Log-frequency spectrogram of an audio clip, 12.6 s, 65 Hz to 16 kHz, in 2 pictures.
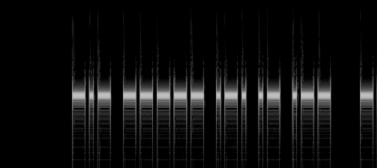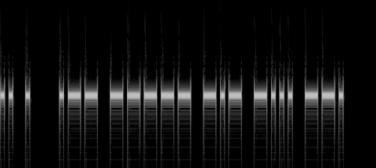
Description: Morse code, heard as a keyed tone, about 17 wpm, 700 Hz. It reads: K0RAW DE W0KBG
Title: USA Callsign DE Callsign - 5 Characters - 17wpm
